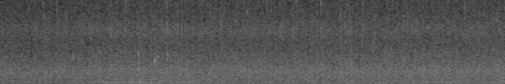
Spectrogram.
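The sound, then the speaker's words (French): Light rain falls in a steady, even hiss of fine drops that continues unbroken throughout, with no voices. “une fine pluie éclabousse vos oreilles.”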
